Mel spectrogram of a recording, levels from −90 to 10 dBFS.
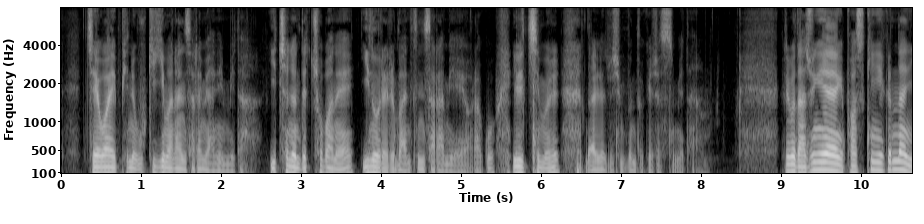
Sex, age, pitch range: male, 40-59, 85-125 Hz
